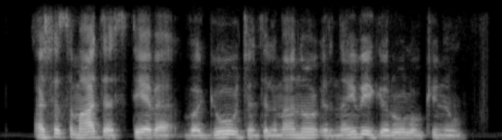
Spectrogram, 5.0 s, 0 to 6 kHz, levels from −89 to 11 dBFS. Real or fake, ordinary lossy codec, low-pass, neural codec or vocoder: real; Opus, 32 kbps; 5.4 kHz; none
